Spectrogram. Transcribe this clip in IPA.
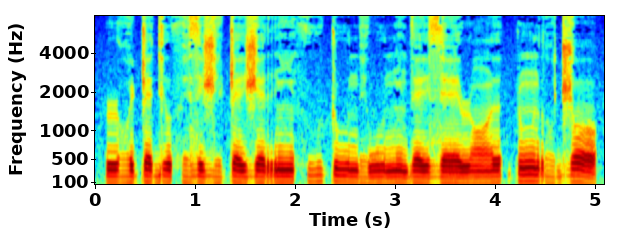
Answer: ɹɔ̤ɪ̯ʈɛɡɪʊ̯ θɛ̤zɪʒe̤ʈɛɪ̯ ʒɛrĩ θṳ ʈunɛ̤ wunĩd̪ɛɪ̯ zɛɹɔ̃ə̯ | ʈũrɔ̤ d͡ʒɔ

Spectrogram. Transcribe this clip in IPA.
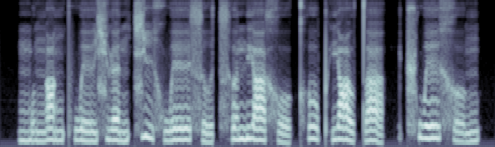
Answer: mʊ˨˦ŋ ɑ˨˦ŋpʰwe˨˦ɪ̯ɕɥɛ˨˦n t͡ɕi˥˨ xwe˦ɪ̯sɹ̩˨˦ t͡sʰə˦njä˦ xo˨˦ʊ̯ kʰɤ˥˨pʰjɑ˥˨ʊ̯t̪ä˥˨ | ʈ͡ʂʰwe˦ɪ̯ xɤ˨˦ŋ

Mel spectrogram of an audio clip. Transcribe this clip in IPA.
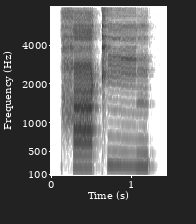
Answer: haː˦ kʰiː˦ŋ

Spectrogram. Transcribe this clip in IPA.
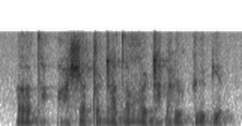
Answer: ʌ d̪a̤qʷɛ̤ʃʌ tʌɖad̪a ʁʷɛ ɖa̤ɓa̤ ɭʉkʉpʲə

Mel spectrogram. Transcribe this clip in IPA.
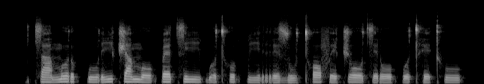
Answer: t͡sa˨mʊ˦˨ ɾʊ˨k͡pu˨ ɾiː˦t͡ʃa˦moː˨k͡pɛ˦ t͡siː˦˨ɓʊ˨˦tʰʊ˦ k͡piː˨rɪ˨ zu˨ tʰɔ˦fe˨ t͡ʃoː˦˨t͡sɪ˨ ɾoː˨k͡pʊ˨ tʰe˨ kʰu˦

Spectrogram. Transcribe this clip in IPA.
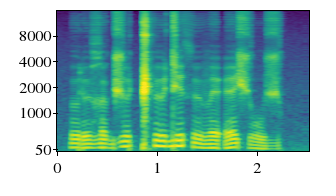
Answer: ɵ˨ɾø˨ɣœ˨ɡʒø˦ ǁʰø˦de˦θø˨βɛ˨ʔ ɛ˦ʃo˨ʒ

